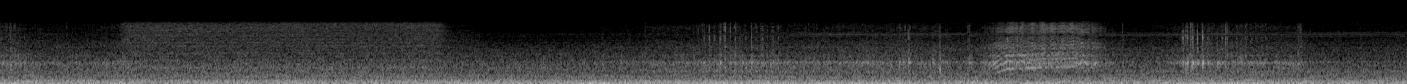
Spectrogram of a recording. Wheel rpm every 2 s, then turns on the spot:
20, 0, 10, 20, 20, 40, 10.
0-2 6-8 12-14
